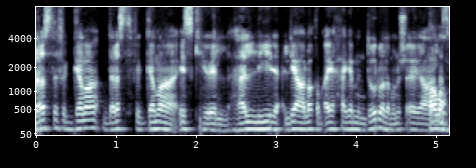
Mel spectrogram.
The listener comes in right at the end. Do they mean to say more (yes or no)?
yes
